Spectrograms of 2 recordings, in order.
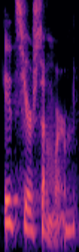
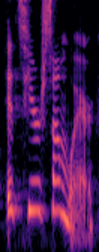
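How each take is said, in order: First: Said in the usual way. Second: "here" lifted high then falling; high calm "It's here somewhere" with a lifted "here"; reassuring, stress on here. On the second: Retold or imitated. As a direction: reassure the kid, lifting "here". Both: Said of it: "I was like".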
